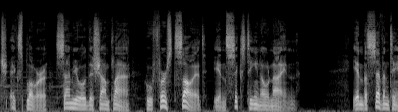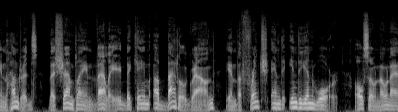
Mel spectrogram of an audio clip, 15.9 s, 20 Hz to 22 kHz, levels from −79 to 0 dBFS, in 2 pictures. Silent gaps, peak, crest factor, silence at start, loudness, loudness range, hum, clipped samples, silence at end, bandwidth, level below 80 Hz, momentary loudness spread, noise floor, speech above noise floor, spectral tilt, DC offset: none; -6 dBFS; 20 dB; 0 s; -24 LUFS; 3 LU; none; under 0.1%; 0 s; 16 kHz; -46 dBFS; 10 LU; -54 dBFS; 29 dB; -4.5 dB/octave; under 0.1%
